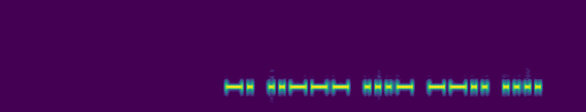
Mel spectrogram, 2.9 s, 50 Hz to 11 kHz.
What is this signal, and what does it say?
Morse code, heard as a keyed tone, about 42 wpm, 700 Hz. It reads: N2VZH
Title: USA Call Signs - 5 Characters - 6x Character Spacing - 45wpm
